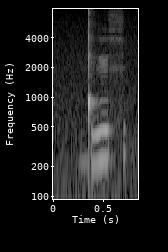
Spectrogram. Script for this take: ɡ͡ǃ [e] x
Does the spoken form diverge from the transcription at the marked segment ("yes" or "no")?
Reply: no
